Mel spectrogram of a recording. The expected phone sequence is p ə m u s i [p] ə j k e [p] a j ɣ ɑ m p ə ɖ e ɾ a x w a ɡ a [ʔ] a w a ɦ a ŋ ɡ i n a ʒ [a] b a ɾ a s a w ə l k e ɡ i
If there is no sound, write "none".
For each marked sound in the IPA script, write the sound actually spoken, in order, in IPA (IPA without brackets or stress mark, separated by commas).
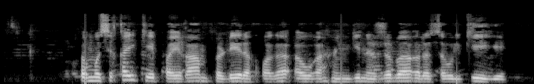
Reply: q, p, ʔ, ə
